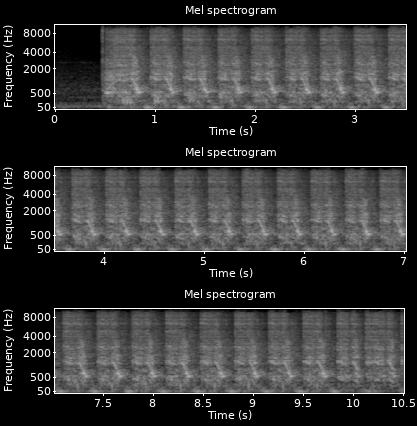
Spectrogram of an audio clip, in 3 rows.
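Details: CF Moto Moose Tracker 500 ATV that sat about 3 years, choke held, battery pack on: starter churns evenly about three beats a second, never fires; crank no-start, carburetor later found gummed and plugged.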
